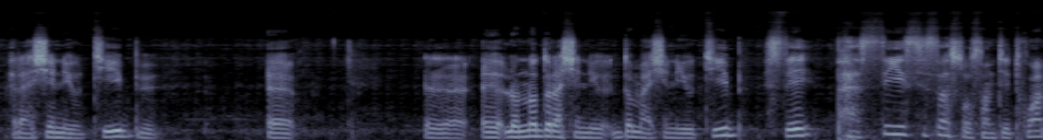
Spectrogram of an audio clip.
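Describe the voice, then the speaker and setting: Male vlogger, non-native French speaker, slow and hesitant, repeats himself. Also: on the high side, a bit bright. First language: not French. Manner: slow, deliberate, repetitive, with hesitations. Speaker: YouTuber. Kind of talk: vlog address to subscribers.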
